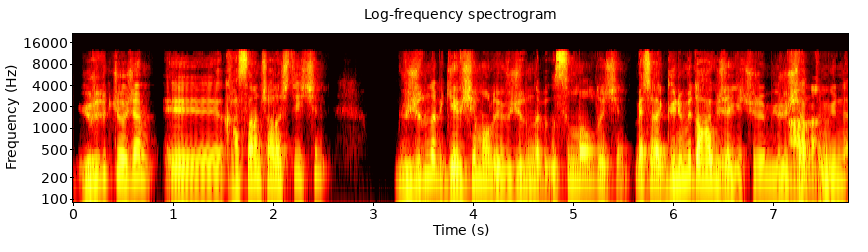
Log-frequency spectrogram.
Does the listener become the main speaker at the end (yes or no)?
yes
